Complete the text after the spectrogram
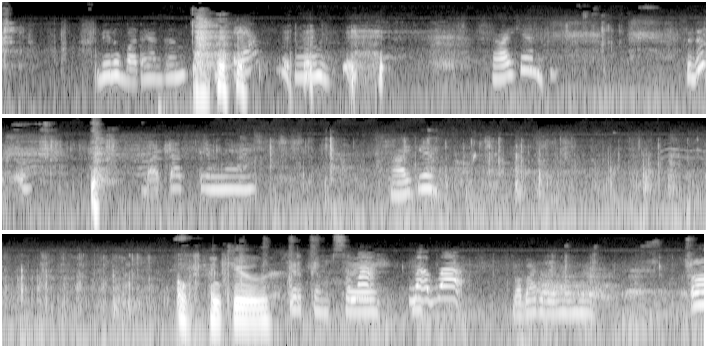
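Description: A small boy talks close by.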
